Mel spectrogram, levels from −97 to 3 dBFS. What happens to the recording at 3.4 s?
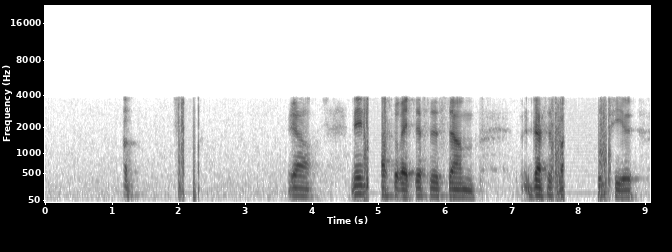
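At 3.4 s, as across the whole clip, the speech is passing through the iLBC codec, coding each frame's excitation independently, which fits its 13.33 kbps, 30 ms mode. Nothing above 3.8 kHz survives, leaving the speech muffled, slightly rough and synthetic-sounding.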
